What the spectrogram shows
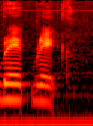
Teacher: स्पॉन्डी में दोनों ही स्ट्रेस होते हैं।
